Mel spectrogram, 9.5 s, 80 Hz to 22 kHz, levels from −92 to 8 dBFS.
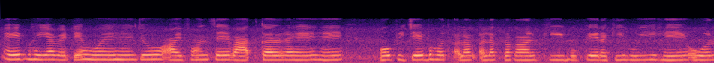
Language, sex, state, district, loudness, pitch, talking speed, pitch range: Hindi, female, Goa, North and South Goa, -16 LUFS, 245 Hz, 160 wpm, 235-255 Hz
